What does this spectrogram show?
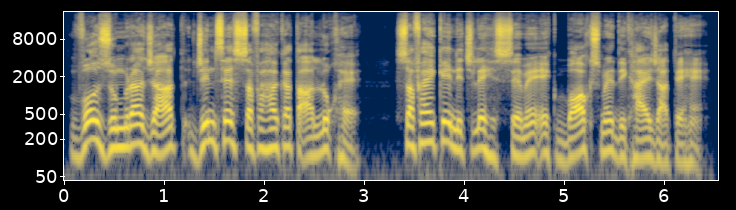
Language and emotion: Urdu, neutral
